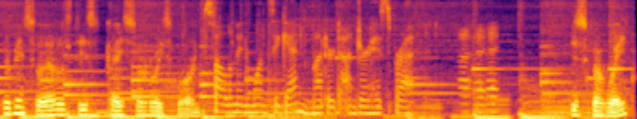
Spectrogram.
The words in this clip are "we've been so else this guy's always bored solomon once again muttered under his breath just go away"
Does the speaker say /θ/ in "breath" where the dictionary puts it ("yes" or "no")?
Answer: yes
